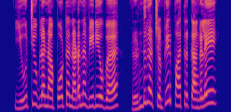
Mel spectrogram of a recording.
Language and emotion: Tamil, happy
